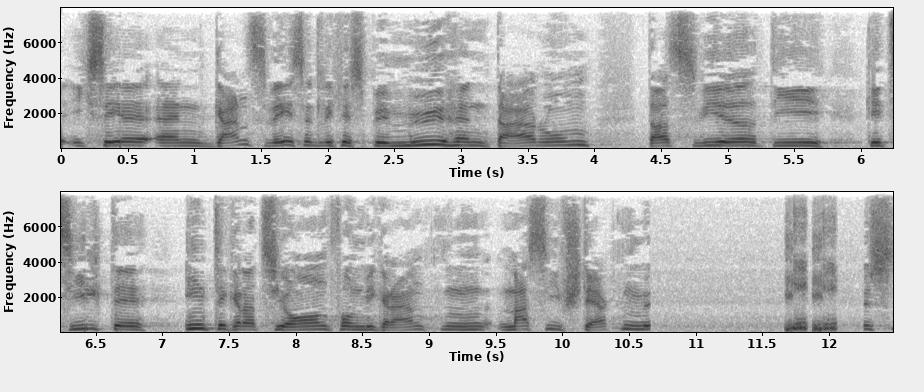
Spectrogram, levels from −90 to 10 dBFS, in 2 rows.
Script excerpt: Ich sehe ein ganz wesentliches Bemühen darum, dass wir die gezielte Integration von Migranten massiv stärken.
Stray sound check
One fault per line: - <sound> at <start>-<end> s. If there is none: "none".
- laugh at 11.7-12.1 s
